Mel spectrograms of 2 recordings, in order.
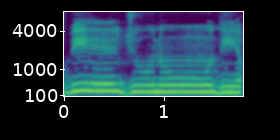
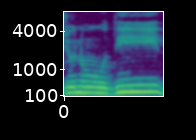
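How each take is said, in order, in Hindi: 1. d छोटा है, उसके बाद स्वर लंबा नहीं होता। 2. d लंबे खिंचे हुए स्वर के साथ लंबा होता है।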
